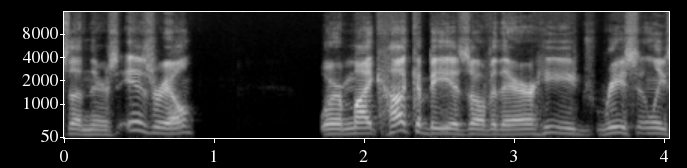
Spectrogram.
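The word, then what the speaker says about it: Huckabee: Needless to say, Huckabe, well, rhymes with Huck.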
